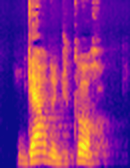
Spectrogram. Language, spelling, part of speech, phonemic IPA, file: French, garde du corps, noun, /ɡaʁ.d(ə) dy kɔʁ/, LL-Q150 (fra)-garde du corps.wav
- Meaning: bodyguard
